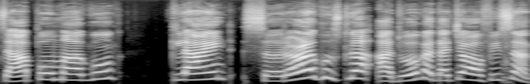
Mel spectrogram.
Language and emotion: Goan Konkani, angry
